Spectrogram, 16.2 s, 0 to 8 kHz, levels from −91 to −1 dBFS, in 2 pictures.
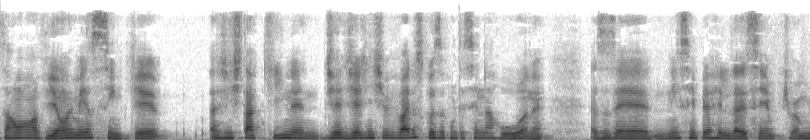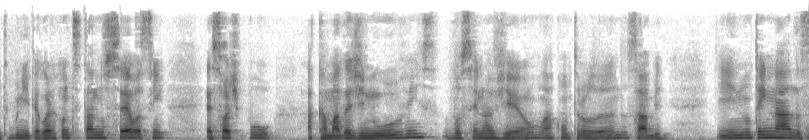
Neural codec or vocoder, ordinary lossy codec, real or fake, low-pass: none; AAC, 32 kbps; real; 7.2 kHz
